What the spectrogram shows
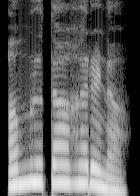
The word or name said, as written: ಅಮೃತಾಹರಣ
